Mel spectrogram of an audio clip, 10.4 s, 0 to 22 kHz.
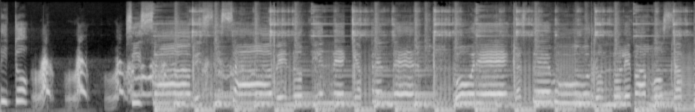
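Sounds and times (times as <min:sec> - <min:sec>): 
speech: 0:00.2 - 0:00.7
large farm dog barking: 0:00.5 - 0:02.3
children's song about a farm: 0:01.9 - 0:10.4.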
